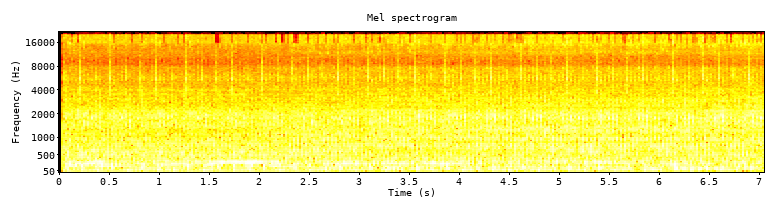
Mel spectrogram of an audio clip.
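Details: Kia Sportage 2.0 CRDi diesel at idle: fast, light metallic ticking over the diesel clatter that keeps pace with engine speed, from failing hydraulic lifters (tappets).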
